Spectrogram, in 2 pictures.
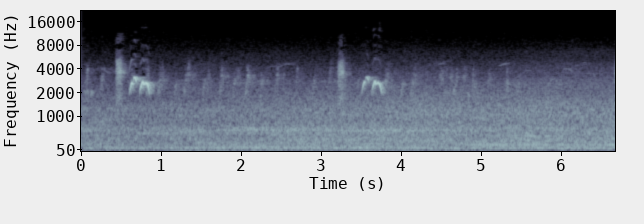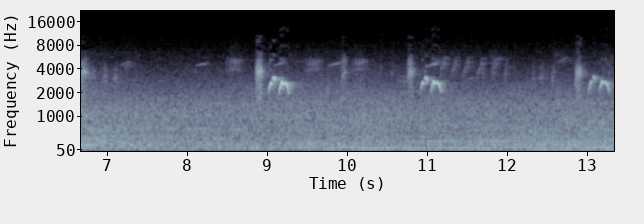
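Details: Young Sooty-headed Bulbuls (Pycnonotus aurigaster thais) recorded at Khao Yoi, Phetchaburi province, Thailand, 17–20 June 2020. Brief, bright double chirps come in scattered bursts, about five over thirteen seconds, with a soft rural hiss between them.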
